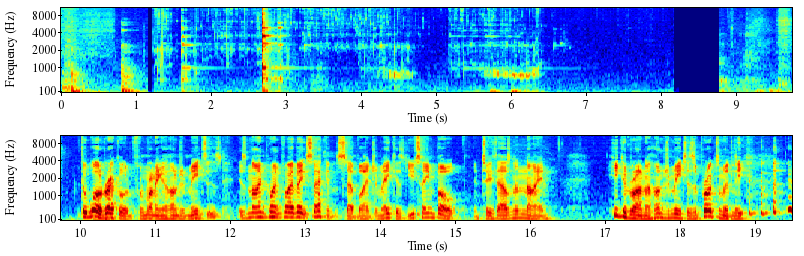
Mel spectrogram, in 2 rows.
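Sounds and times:
wine glasses clinking together in a toast: 0.8 - 6.7
soft liquid sloshing and dripping: 1.2 - 6.8
speech: 10.0 - 16.4, 17.1 - 19.5.

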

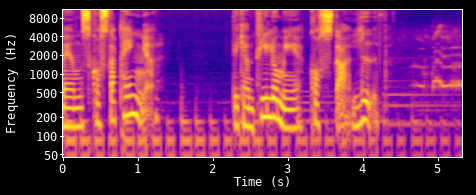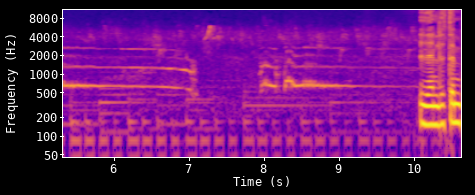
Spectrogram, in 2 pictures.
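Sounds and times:
speech: 0.0 - 1.4, 2.3 - 4.4, 10.1 - 10.6
low rhythmic thumping: 0.0 - 10.6
rooster crowing in a small village in northern Nepal: 4.7 - 7.2, 8.0 - 10.0.

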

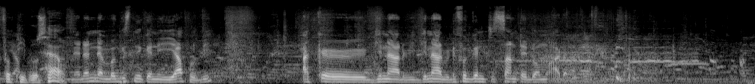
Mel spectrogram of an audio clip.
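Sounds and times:
speech: 0.0 - 6.4
laughter: 0.0 - 7.5
chickens clucking: 3.8 - 7.5.

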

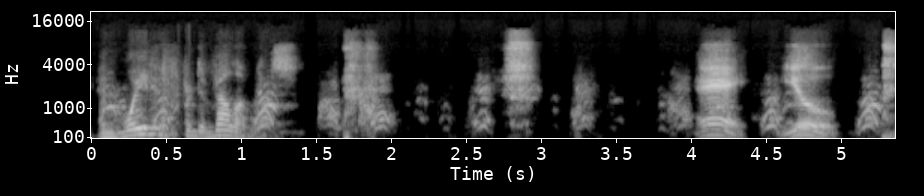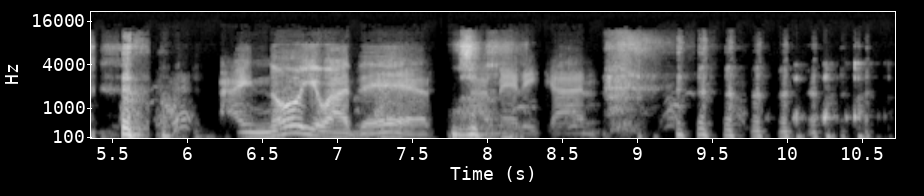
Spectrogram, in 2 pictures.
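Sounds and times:
dogs barking: 0.0 - 8.3
speech: 0.1 - 2.0, 4.0 - 10.2
laughter: 5.3 - 10.7.

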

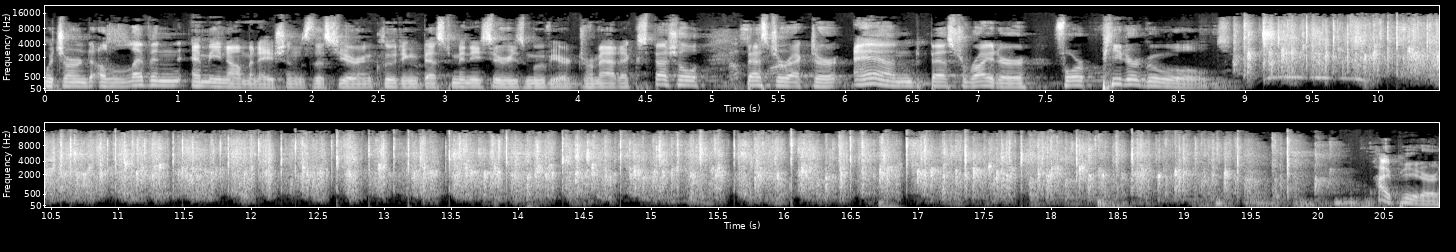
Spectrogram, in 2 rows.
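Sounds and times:
speech: 0.0 - 9.1, 20.5 - 20.9
people whooping: 8.9 - 11.0
large crowd applauding: 8.9 - 20.3.

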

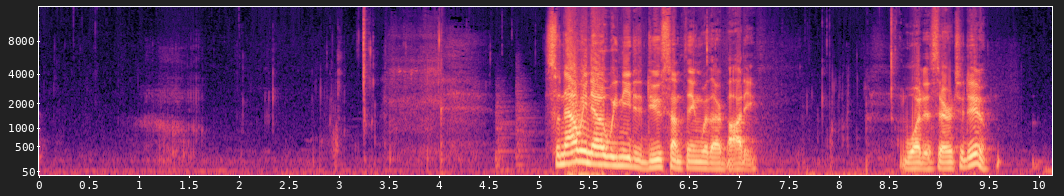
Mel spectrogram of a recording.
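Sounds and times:
person sipping a drink with slurping: 0.4 - 4.6, 7.3 - 8.6
speech: 5.1 - 7.3, 8.7 - 9.6.

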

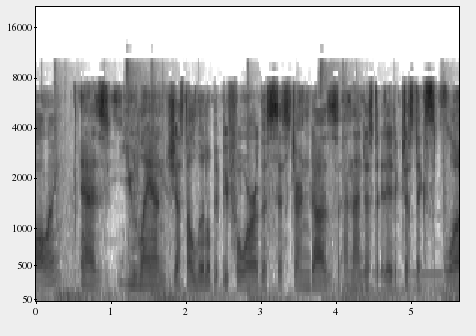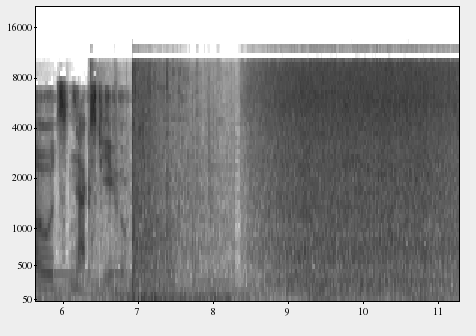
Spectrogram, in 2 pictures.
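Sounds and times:
speech: 0.0 - 7.4
big wave of water rushing: 8.4 - 11.2.

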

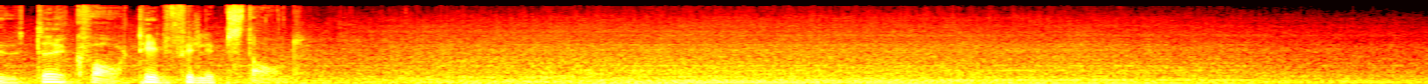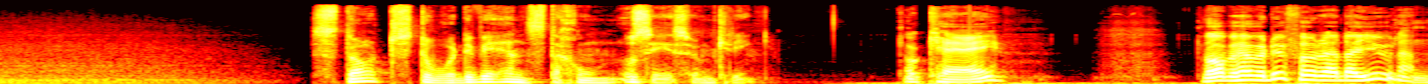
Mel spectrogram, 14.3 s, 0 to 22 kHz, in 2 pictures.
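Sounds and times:
speech: 0.0 - 1.6, 8.7 - 11.0, 11.6 - 12.3, 13.1 - 14.2
heavy bus engine rumbling as the bus pulls away: 0.0 - 8.6.

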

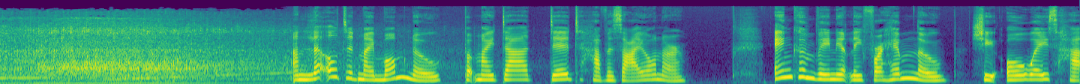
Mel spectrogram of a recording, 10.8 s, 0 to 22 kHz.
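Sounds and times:
school bus engine rumbling: 0.0 - 6.0
speech: 3.0 - 10.7.

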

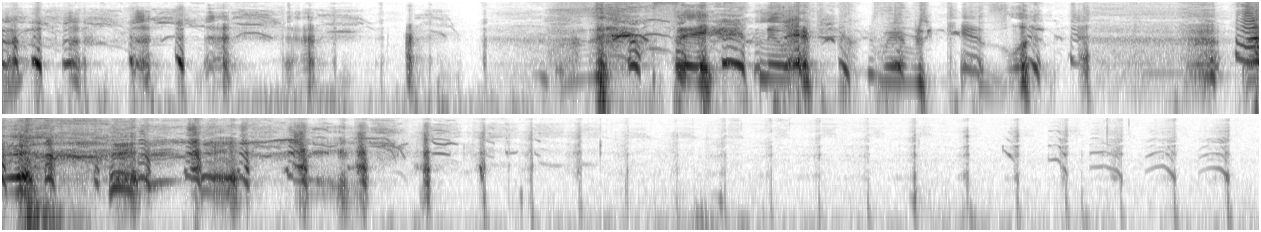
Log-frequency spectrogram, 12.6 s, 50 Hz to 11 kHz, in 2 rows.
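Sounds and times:
laughter: 0.0 - 12.5
short wheezy gasps: 2.4 - 3.0, 5.4 - 6.2
harsh hacking coughing fit: 2.8 - 5.6, 6.2 - 8.1
speech: 3.4 - 4.2.

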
